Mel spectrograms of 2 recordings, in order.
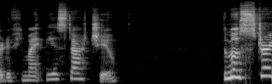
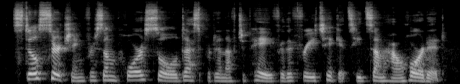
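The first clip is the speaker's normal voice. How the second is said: plain reading voice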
